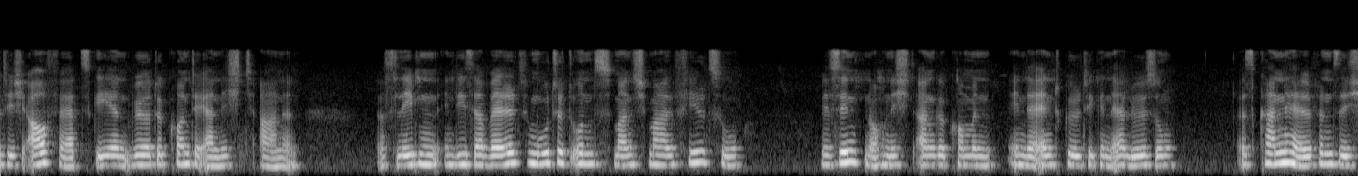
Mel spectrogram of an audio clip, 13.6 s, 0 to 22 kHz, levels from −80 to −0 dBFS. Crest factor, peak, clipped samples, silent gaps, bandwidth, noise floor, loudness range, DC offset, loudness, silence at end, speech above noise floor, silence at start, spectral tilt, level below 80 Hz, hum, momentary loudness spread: 18 dB; -2 dBFS; under 0.1%; none; 8 kHz; -54 dBFS; 3 LU; under 0.1%; -20 LUFS; 0 s; 34 dB; 0 s; -6.5 dB/octave; -64 dBFS; none; 10 LU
